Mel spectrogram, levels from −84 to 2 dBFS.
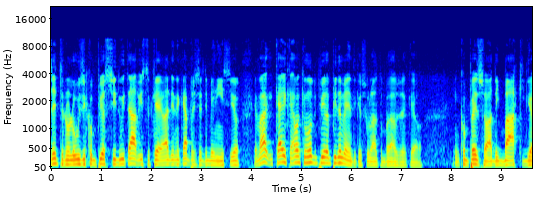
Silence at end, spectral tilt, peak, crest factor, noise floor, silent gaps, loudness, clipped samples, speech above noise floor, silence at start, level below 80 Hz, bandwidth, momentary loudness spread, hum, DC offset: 0 s; -8 dB/octave; -4 dBFS; 18 dB; -52 dBFS; none; -23 LUFS; under 0.1%; 30 dB; 0 s; -40 dBFS; 10 kHz; 9 LU; none; under 0.1%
